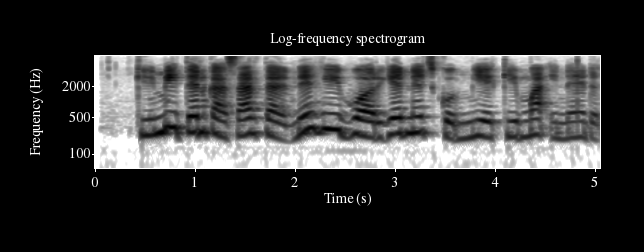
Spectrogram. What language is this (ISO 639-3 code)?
kln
